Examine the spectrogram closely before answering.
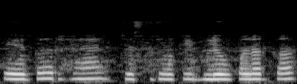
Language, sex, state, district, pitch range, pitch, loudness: Hindi, female, Punjab, Pathankot, 240-255 Hz, 245 Hz, -15 LUFS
